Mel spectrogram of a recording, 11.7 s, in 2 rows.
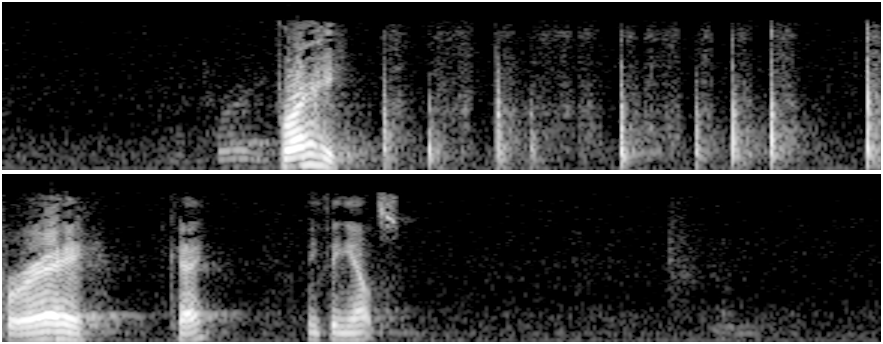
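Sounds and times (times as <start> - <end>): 
speech: 1.4 - 2.4, 6.2 - 7.3, 7.9 - 8.6
handwriting with a pen: 2.6 - 5.9.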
